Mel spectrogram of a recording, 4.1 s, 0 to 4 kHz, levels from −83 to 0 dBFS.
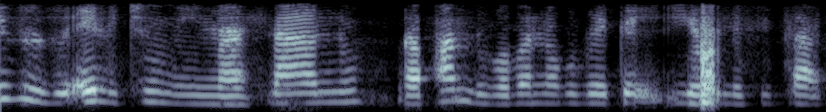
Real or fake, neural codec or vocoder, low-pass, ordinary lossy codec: fake; codec, 32 kHz, 1.9 kbps, SNAC; 3.6 kHz; none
